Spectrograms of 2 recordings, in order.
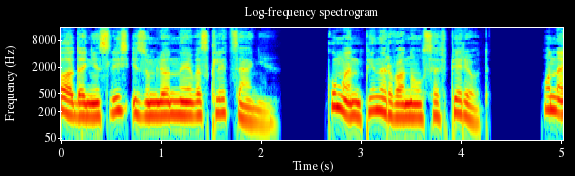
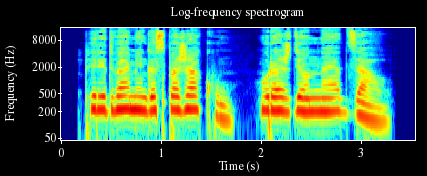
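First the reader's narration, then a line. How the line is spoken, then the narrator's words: Soft voice. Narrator (Russian): Мягким голосом проговорила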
